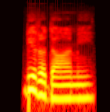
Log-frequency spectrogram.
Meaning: imperial
- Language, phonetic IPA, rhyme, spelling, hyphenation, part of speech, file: Hungarian, [ˈbirodɒlmi], -mi, birodalmi, bi‧ro‧dal‧mi, adjective, Hu-birodalmi.ogg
